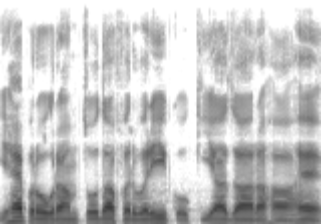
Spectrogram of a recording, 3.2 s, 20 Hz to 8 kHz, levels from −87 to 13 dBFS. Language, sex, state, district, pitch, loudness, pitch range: Hindi, male, Haryana, Jhajjar, 110 Hz, -18 LUFS, 105-115 Hz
